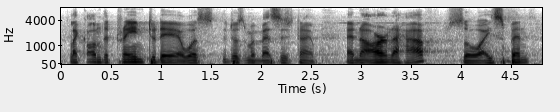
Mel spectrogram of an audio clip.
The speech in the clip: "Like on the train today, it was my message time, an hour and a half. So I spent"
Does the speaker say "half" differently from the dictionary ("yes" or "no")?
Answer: no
